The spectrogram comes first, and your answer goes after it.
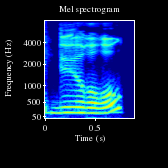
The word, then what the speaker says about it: bureaux: So the word bureau, aka a desk, becomes les bureaux with a silent X on the end.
